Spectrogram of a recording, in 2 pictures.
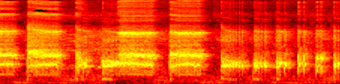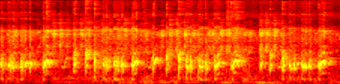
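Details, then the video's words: Luring call of a white-breasted waterhen opening with a few long, loud, drawn-out squawks, then settling into a quick, regular series of short croaking notes. "RUAK RUAK GACORAN"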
